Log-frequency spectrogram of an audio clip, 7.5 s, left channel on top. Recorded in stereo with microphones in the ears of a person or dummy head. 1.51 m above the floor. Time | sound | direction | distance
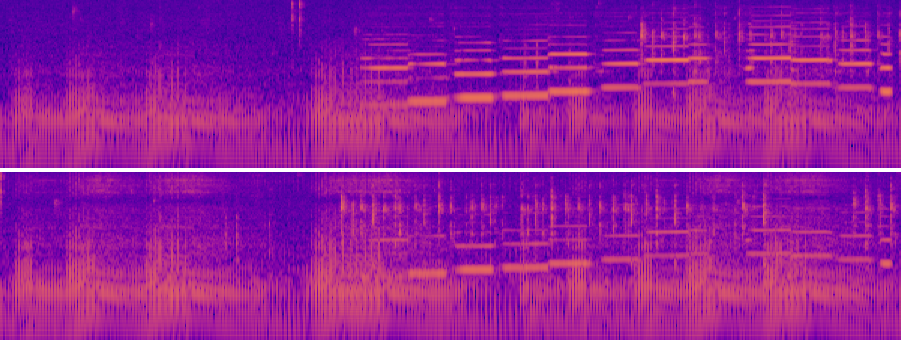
0.0 | a motorcycle | 80° right | ?
3.0 | a flute | 60° left (ahead or behind) | ?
